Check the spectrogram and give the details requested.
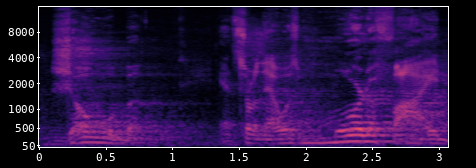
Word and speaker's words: Job: i said a reading from the book of job and he said it's pronounced job and so that was mortified by my first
